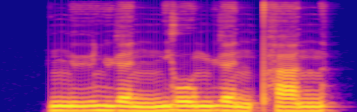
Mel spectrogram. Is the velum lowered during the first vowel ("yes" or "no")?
no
